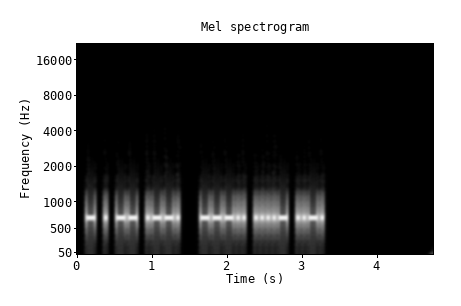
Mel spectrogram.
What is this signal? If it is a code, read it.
Morse code, heard as a keyed tone, about 32 wpm, 700 Hz. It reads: TEMP 84F
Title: Practice QSO - Exchange 2 - Info - 30wpm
